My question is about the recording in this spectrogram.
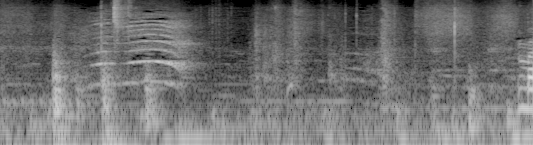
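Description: A toddler's high-pitched voice calling out briefly about a second in, followed by faint small clicks.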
